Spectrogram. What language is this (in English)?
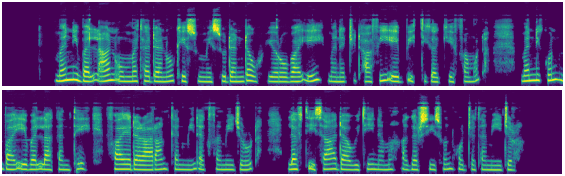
Oromo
